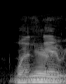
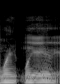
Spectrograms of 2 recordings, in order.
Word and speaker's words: Nwaneri: Ranieri? Nwaneri.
